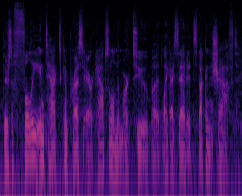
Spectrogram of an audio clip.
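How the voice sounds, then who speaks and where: An actor playing an eager, chatty salvager in a video game cutscene. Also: male voice, low-pitched, expressive, fairly quick, a bit bright, soft background music. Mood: friendly. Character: eager older male salvager, folksy and chatty.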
